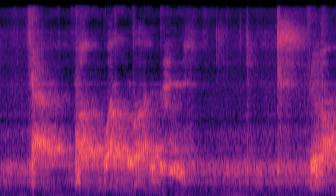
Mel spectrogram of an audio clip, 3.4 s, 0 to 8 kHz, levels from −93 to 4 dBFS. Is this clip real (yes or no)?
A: no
